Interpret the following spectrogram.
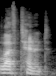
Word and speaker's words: lieutenant: know that yeah leftenant it's spelled this same but they pronounce it leftenant we looked into it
